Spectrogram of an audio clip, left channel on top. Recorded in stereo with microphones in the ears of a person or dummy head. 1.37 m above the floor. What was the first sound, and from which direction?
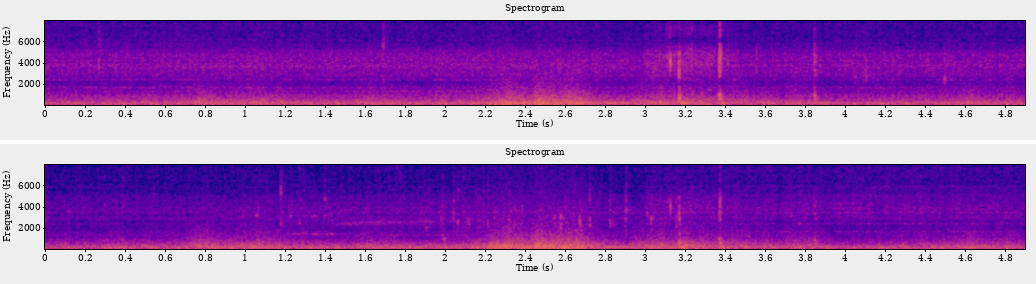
An engine running, 35° left (ahead or behind).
